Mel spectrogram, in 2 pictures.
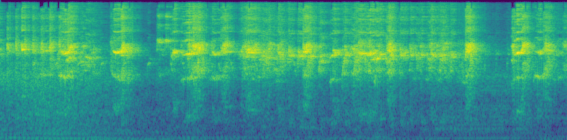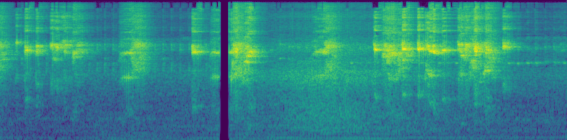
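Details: Lovebird kept as a pet, singing ngekek: rough, high-pitched chatter in uneven bursts across the whole stretch, some runs longer than others, over a faint low background hum.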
